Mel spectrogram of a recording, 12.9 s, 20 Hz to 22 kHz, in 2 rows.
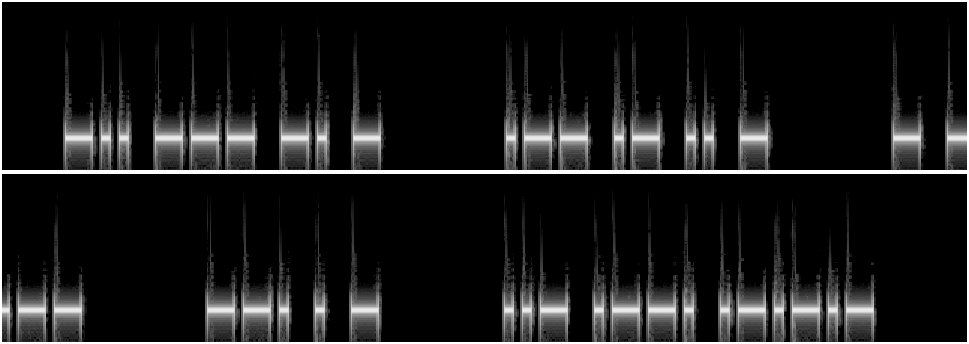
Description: Morse code, heard as a keyed tone, about 20 wpm, 700 Hz. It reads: DONT WAIT TO GET UP.
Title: 2x Word-Spacing - Sentences from Top 500 Words - 20wpm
